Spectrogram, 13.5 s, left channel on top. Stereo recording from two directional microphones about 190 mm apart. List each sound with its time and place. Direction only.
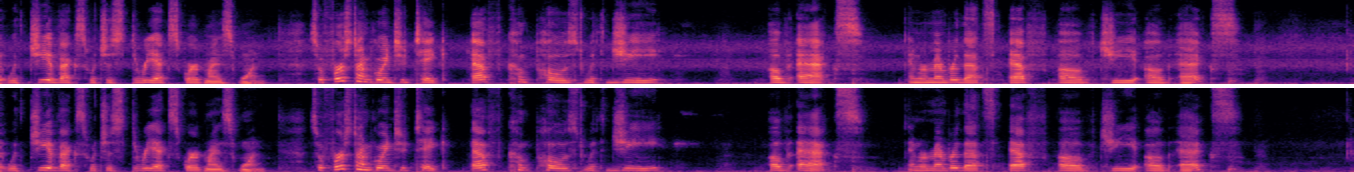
0.1 s speech: 35° right (ahead or behind)
7.7 s speech: 35° right (ahead or behind)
